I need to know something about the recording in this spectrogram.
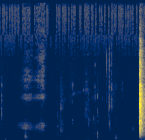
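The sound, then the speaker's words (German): Someone chews cake, with quiet, sparse smacks and soft mouth clicks spaced irregularly, then a sudden louder burst of noise cuts in at the very end. “Ah, so ein leckerer Kuchen.”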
